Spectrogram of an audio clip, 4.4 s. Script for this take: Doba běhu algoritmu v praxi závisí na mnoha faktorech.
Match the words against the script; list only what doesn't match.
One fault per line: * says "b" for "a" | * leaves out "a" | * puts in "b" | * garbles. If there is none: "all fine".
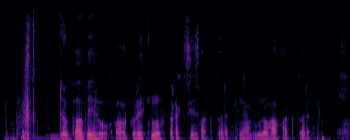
* says "faktorech" for "závisí"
